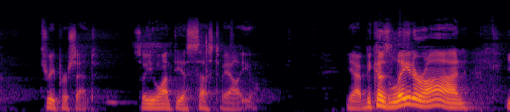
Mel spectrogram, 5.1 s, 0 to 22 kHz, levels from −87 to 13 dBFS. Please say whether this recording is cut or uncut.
uncut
